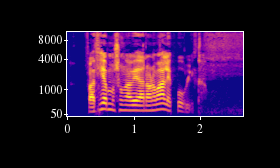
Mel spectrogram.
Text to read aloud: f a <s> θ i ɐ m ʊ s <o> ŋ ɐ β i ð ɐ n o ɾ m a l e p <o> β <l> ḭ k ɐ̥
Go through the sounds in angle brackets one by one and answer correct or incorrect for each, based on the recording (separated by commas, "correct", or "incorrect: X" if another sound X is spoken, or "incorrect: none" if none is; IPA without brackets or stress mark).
incorrect: none, incorrect: u, incorrect: u, correct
